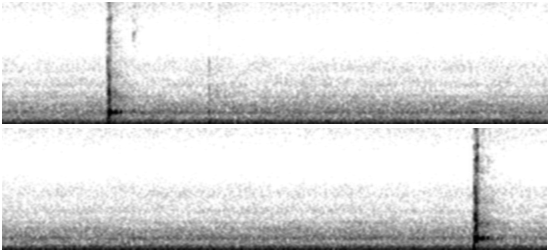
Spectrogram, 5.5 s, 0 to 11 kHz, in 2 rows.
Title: #4 Hiccup baby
